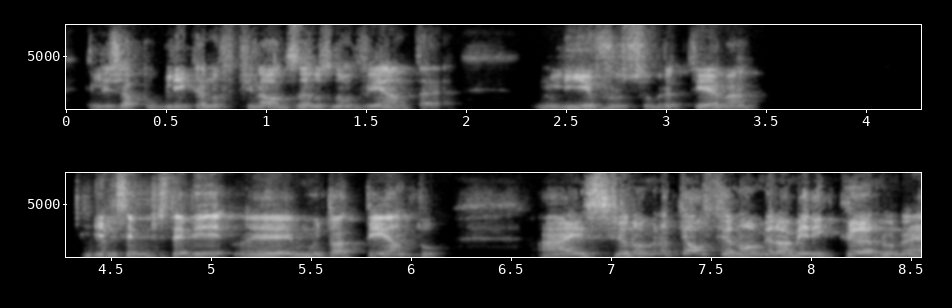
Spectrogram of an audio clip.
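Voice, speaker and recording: A man speaks very fast in a southern Brazilian accent, his pitch fairly high. His tone is bright and sharp, and his intonation is lively. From southern Brazil, Paraná. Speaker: law professor. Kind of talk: lecture. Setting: video call.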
